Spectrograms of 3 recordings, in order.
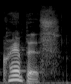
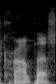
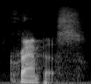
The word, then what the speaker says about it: Krampus: to say his name I thought it was kumus I this whole time I thought but I was wrong see now you got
